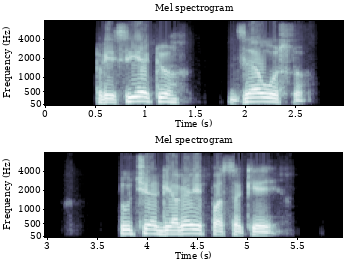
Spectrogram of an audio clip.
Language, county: Lithuanian, Klaipėda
